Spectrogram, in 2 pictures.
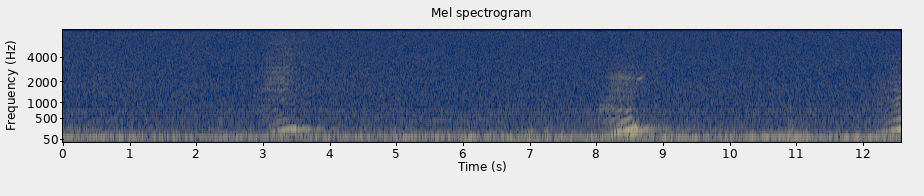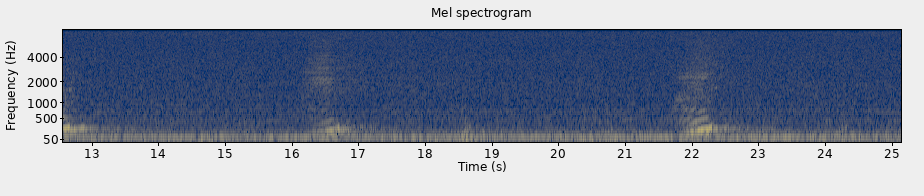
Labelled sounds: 3.1	3.3	humpback whale, 2.5 to 2.8 kHz
8.0	8.7	humpback whale, 0.80 to 2.5 kHz
12.3	12.7	humpback whale, 1.4 to 1.7 kHz
16.3	16.6	humpback whale, 1.9 to 2.3 kHz
21.8	22.3	humpback whale, 2.2 to 2.4 kHz

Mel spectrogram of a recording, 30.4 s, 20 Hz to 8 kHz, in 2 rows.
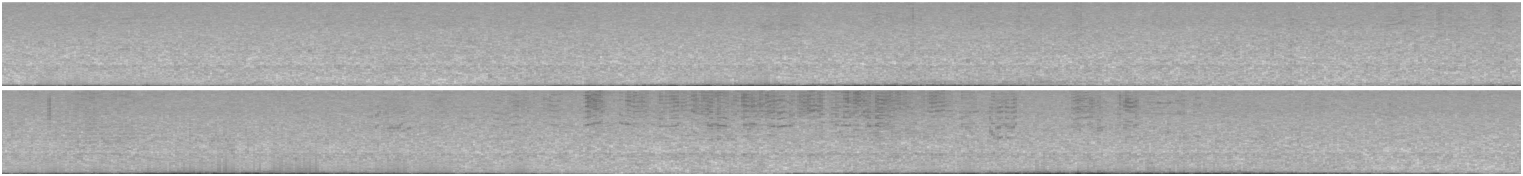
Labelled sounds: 22.8	23.1	Pacific white-sided dolphin, 3.3 to 5.4 kHz
24.4	24.7	Pacific white-sided dolphin, 3.5 to 3.8 kHz

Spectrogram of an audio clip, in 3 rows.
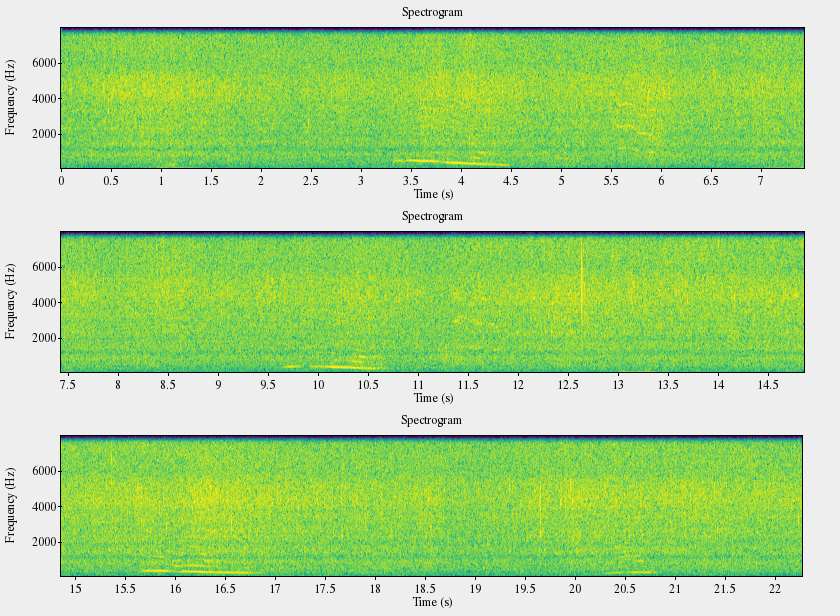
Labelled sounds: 20.4	20.7	humpback whale, 1.1 to 1.3 kHz

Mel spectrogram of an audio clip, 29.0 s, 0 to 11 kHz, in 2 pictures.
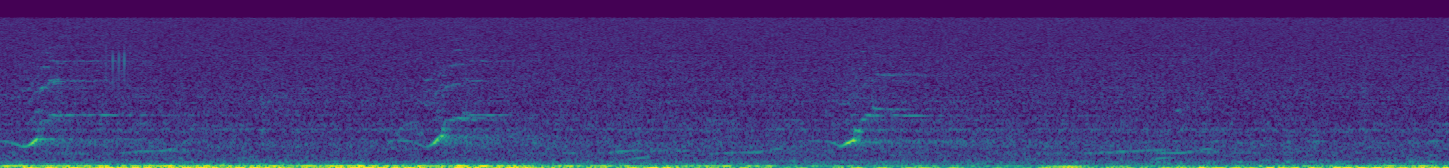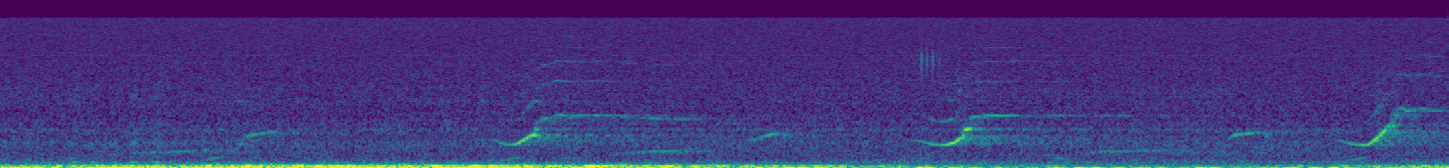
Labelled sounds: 0.4	1.0	humpback whale, 0.90 to 3.2 kHz
4.4	5.9	humpback whale, 0.80 to 2.2 kHz
8.6	9.1	humpback whale, 0.90 to 2.5 kHz
19.8	20.7	humpback whale, 0.80 to 3.2 kHz
24.1	24.7	humpback whale, 0.80 to 4.2 kHz
28.3	28.9	humpback whale, 0.80 to 3.7 kHz

